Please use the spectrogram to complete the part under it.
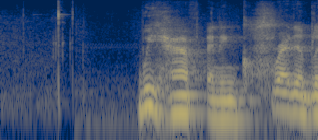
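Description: A man talks calmly and with animation close to a microphone.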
